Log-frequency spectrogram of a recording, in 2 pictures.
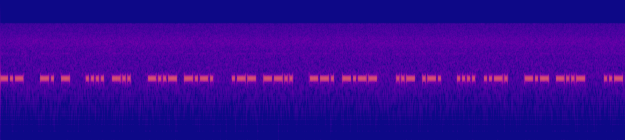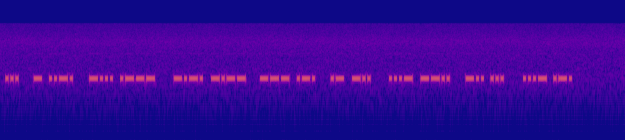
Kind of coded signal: Morse code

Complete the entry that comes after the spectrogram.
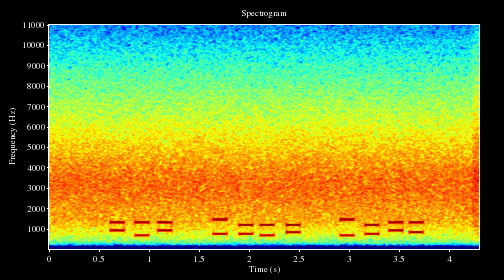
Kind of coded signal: DTMF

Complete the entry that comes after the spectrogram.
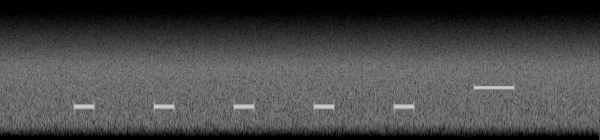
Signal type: radio time signal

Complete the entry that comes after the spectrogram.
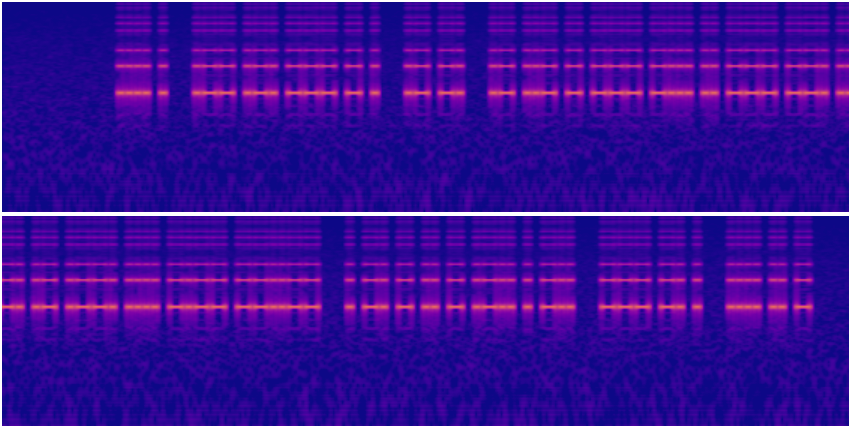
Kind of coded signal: Morse code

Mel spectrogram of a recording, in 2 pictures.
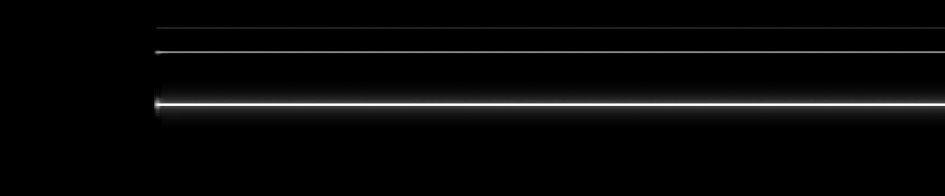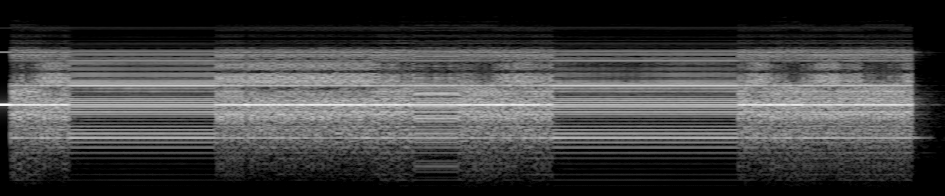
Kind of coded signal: cassette data (Kansas City type)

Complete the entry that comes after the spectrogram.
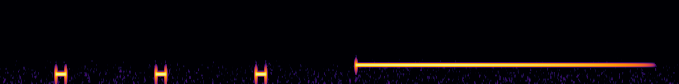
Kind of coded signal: radio time signal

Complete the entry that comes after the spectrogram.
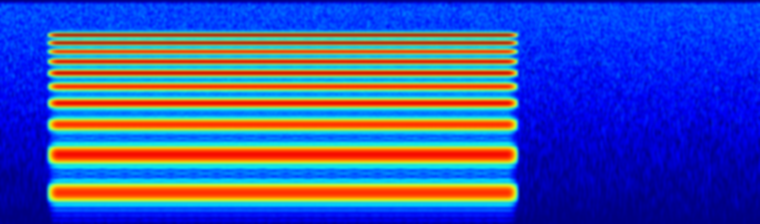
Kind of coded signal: ship horn signal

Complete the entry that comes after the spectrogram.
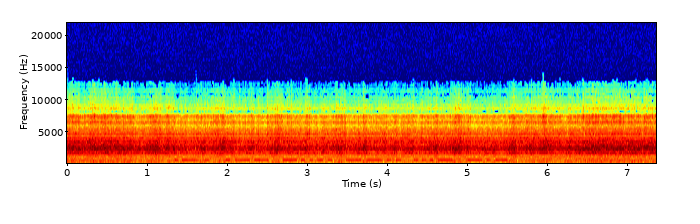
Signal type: Morse code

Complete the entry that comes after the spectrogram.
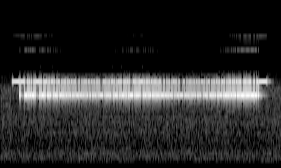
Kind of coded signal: RTTY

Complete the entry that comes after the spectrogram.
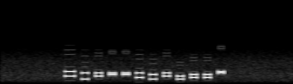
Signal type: multi-frequency trunk signalling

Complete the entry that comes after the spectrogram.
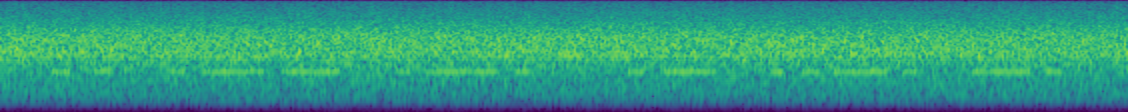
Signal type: Morse code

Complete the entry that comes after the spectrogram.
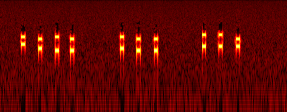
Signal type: DTMF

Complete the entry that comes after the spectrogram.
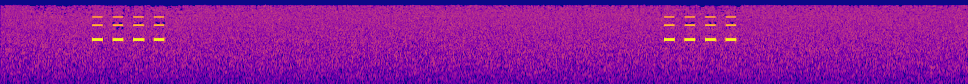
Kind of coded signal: alarm pattern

